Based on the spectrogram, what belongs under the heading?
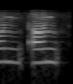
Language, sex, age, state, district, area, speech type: Kannada, female, 18-30, Karnataka, Davanagere, rural, conversation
